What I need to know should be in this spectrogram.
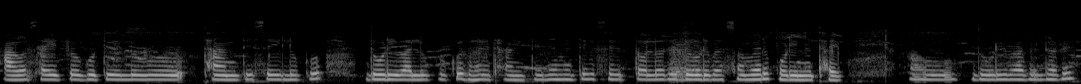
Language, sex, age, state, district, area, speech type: Odia, female, 18-30, Odisha, Nuapada, urban, spontaneous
